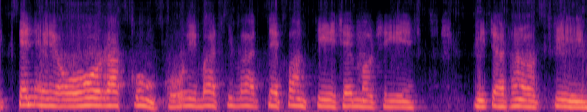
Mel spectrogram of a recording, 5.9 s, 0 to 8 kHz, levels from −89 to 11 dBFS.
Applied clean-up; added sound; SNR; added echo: neural separator model SepFormer DNS4.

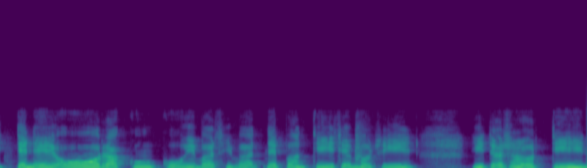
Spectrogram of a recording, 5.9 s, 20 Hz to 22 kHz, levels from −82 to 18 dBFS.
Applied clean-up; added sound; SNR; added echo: none; none; none; none.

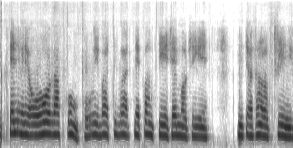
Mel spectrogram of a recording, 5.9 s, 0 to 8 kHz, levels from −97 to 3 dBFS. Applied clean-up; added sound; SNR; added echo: neural mask model DeepFilterNet 3.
